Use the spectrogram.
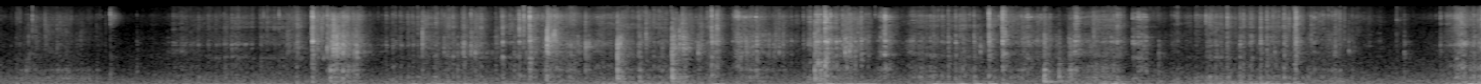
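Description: A solid pink soap bar with an embossed design and a yellow interior is held in one hand and shaved with a utility knife blade into crumbly yellow flakes. Repeated dry, crisp scraping and crinkling strokes sound bright and papery over a quiet low hum, each cut ending quickly with almost no ring.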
